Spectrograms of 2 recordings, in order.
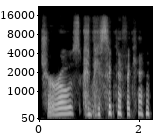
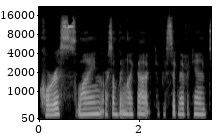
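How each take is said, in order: First: Slow, giggling slip of the tongue; laughing through it. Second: Said in the usual way. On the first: Real, not acted. Reader laughing at her own slip to viewers. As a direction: laugh mid-line at the silly word.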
